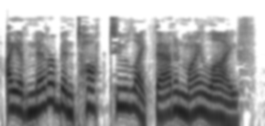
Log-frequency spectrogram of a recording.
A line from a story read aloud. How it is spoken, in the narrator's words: Astonished, Molotov blurted out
